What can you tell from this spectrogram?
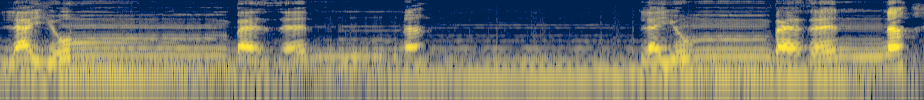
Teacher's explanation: Again the noon sound changes into the meem sound.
